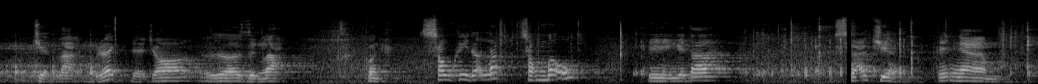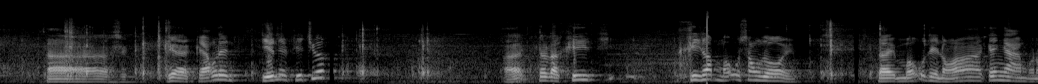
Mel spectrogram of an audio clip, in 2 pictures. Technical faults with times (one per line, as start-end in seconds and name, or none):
8.47-8.57 digital broadcast dropout
13.67-13.76 digital broadcast dropout
18.92-19.01 digital broadcast dropout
